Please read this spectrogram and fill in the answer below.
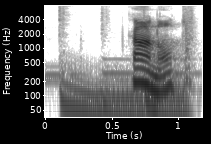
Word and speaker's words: cannot: Canot se pronuncia con a de gato y con o corta.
